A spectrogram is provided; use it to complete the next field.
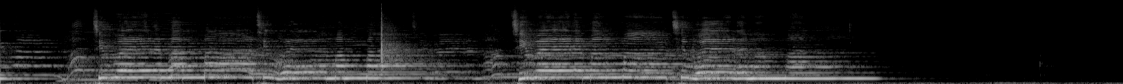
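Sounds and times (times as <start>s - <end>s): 
low middle voice singing: 0.0s - 8.9s.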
